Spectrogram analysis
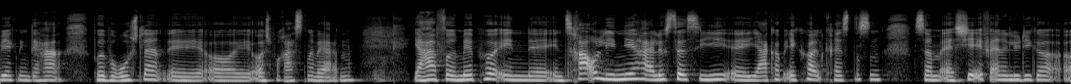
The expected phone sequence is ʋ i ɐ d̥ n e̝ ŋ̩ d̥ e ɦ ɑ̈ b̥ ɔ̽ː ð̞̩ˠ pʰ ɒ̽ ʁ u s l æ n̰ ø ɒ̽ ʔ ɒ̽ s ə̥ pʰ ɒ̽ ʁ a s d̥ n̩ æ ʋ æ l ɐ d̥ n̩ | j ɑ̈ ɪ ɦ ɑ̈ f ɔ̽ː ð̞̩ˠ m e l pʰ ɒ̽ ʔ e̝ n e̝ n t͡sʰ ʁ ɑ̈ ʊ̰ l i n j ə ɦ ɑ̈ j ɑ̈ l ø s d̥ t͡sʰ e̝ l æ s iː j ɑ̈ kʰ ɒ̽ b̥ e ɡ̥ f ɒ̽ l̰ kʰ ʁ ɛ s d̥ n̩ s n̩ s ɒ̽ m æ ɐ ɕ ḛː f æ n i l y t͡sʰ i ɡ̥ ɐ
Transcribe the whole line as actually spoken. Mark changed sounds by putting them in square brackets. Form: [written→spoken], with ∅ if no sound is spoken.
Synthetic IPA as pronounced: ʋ i ɐ [d̥→ɡ̥] n e̝ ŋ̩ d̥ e ɦ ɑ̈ b̥ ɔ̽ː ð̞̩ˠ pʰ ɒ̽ ʁ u s l æ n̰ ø ɒ̽ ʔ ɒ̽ s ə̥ pʰ ɒ̽ ʁ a s d̥ n̩ æ ʋ æ [l→∅] ɐ d̥ n̩ | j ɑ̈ ɪ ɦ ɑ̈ f ɔ̽ː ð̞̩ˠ m e [l→∅] pʰ ɒ̽ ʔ e̝ n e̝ n t͡sʰ ʁ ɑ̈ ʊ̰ l i n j ə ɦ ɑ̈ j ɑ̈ l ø s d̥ t͡sʰ e̝ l æ s iː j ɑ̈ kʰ ɒ̽ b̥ e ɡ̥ [f→h] ɒ̽ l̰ kʰ ʁ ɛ s d̥ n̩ s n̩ s ɒ̽ m æ ɐ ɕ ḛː f æ n [i→æ] l y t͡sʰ i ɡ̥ ɐ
